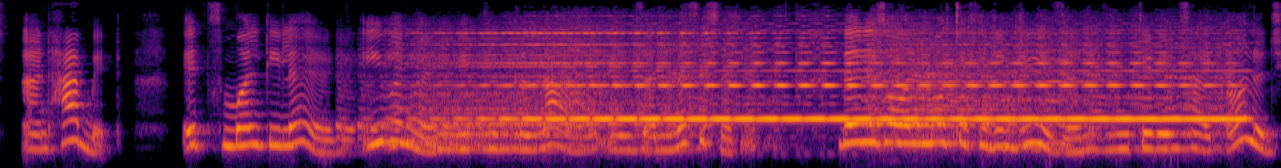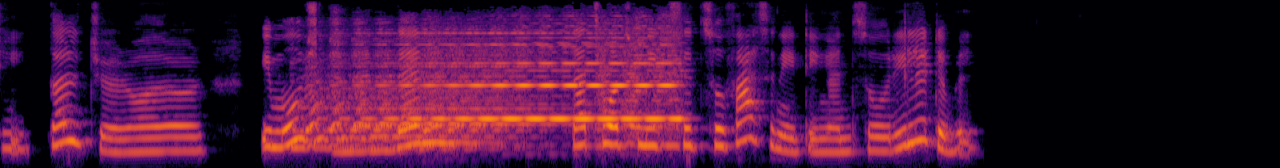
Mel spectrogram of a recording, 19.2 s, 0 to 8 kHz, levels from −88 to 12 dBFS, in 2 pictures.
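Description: A tone near 700 Hz swells over the speech from 2.52 to 9.54 s, peaking about 5 dB above it, then returns from 11.79 to 14.91 s at about 4 dB, its loop repeating roughly every 150 ms. This is feedback howl: microphone and loudspeaker share a room, each loop trip adding gain.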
